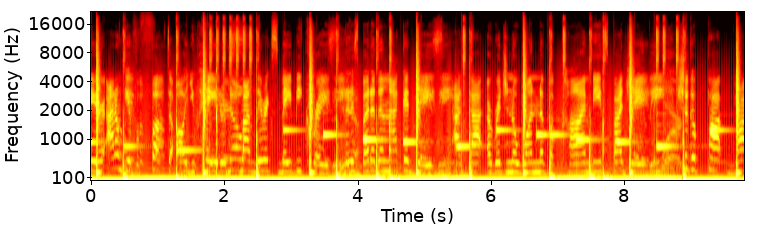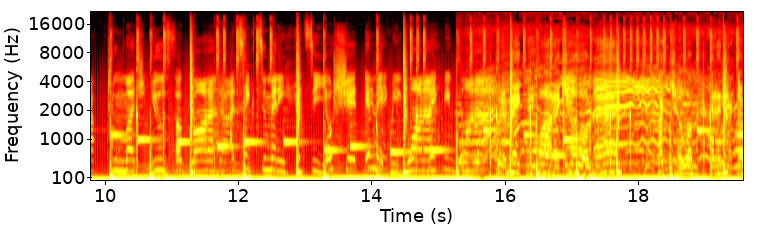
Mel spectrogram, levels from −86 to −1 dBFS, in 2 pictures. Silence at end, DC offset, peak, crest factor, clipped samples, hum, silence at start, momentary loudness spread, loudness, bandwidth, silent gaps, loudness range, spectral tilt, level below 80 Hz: 0 s; under 0.1%; 0 dBFS; 8 dB; 0.1%; none; 0 s; 4 LU; -11 LUFS; 19 kHz; none; 3 LU; -4 dB/octave; -10 dBFS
